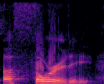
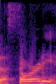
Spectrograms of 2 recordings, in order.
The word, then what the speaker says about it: authority: Number 6 is authority. And authority has 4 syllables, and the stress is on that second syllable. Authority. Authority.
